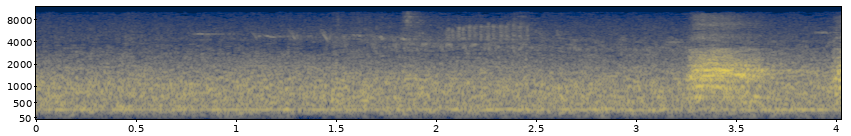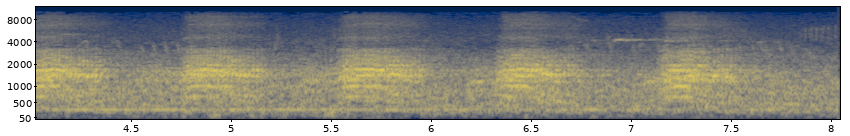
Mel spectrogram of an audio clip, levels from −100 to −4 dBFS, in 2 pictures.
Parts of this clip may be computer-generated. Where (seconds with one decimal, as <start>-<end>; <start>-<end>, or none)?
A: 1.6-4.1; 5.7-7.4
